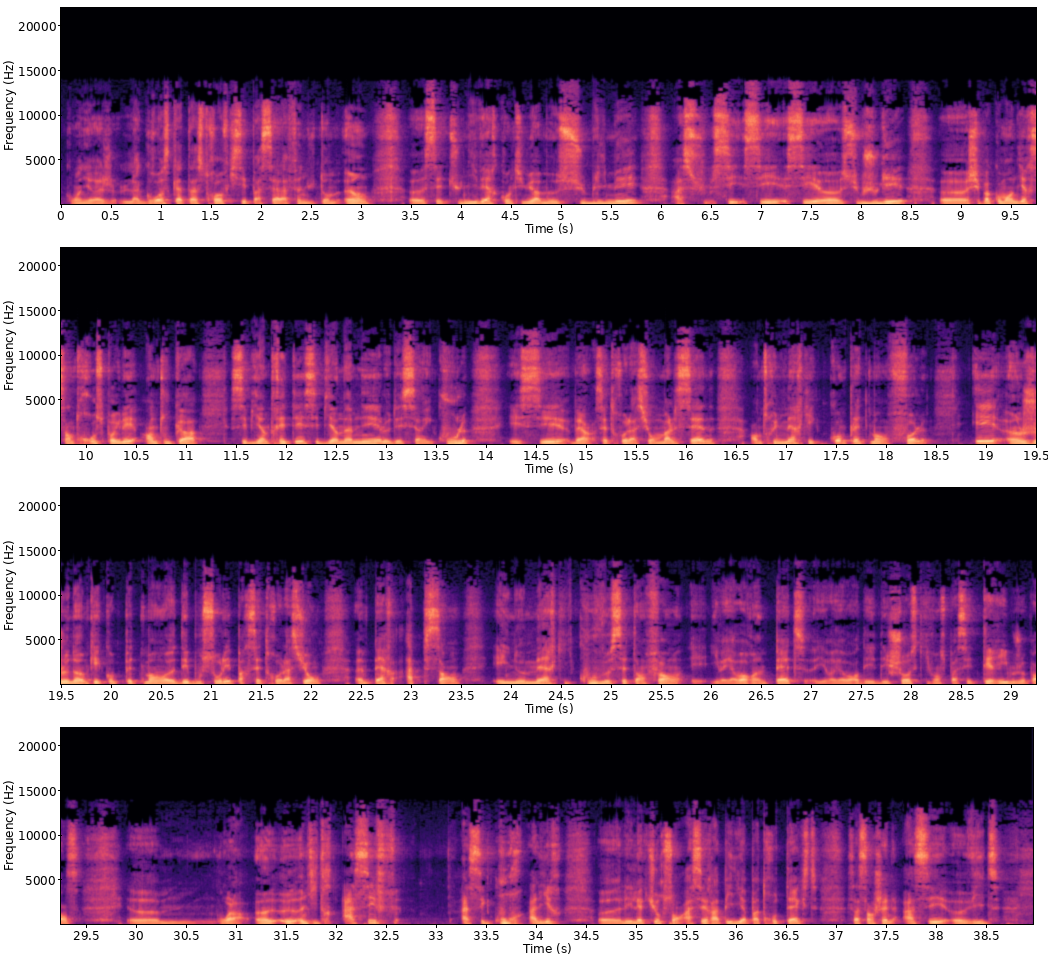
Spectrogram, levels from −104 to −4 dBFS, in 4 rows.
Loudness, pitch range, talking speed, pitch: -22 LUFS, 125-165 Hz, 205 wpm, 145 Hz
